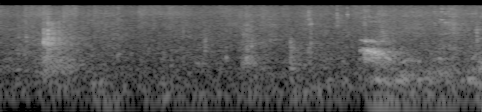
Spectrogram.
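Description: Quiet hearing-room tone with two brief, soft sounds, one shortly after the start and one near the end.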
